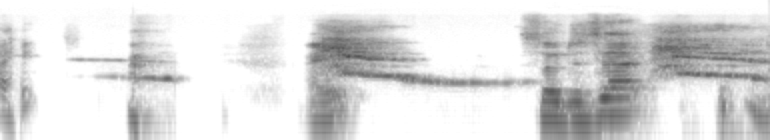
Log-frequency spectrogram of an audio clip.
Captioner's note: laughing; dog howling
